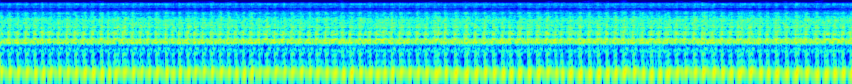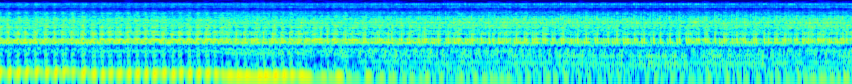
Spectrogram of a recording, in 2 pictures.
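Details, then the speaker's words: Nitro RC car engine with the low-speed needle leaned in: high steady buzzing scream with wheels spinning, then a sharp pitch drop near the end as further leaning makes it quit and it won't restart. "Yeah, guys. You saw the um wheels start spinning and as I leaned it in even more, the engine just quit."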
